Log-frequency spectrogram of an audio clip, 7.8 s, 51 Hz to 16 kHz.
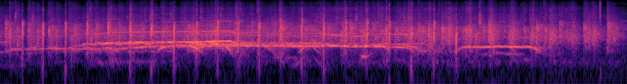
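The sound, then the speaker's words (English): A live studio audience at the Sew Black space at QuiltCon in Atlanta, Georgia, in 2023 breaks into sustained applause for the keynote speaker, dense rapid clapping with scattered whoops and cheers rising above it, steady and fairly loud across the whole stretch. “Let's give it up. Let's get some applause.”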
